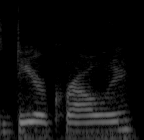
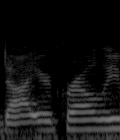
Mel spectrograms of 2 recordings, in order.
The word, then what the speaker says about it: Dire Crowley: to be pronounced as Dear Crowley, not Dire Crowley, which is how I usually default to saying his name because I kind of forget that his name is supposed to be pronounced dear.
